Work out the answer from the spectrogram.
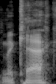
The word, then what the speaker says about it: macaque: to pronounce it like macaques oh yeah the well you you'd love hit monkey because he is a Japanese macaque right or macaque makup ending on depending on how many of his ex-wives yeah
